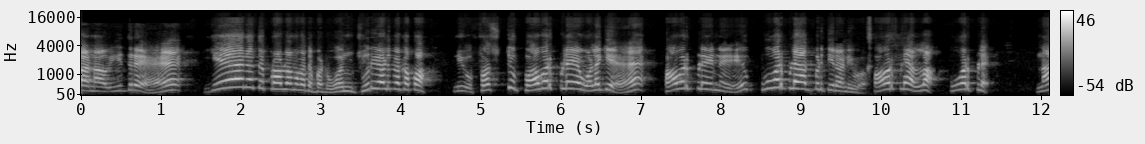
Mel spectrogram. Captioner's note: speaks in Kannada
